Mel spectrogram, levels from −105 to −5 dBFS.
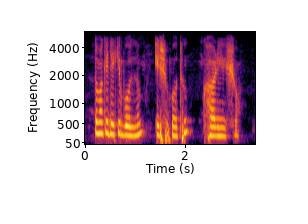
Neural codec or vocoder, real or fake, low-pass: none; real; 5.4 kHz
